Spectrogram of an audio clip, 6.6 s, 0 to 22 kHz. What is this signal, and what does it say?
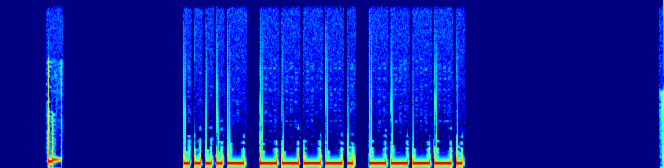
Morse code, heard as a keyed tone, about 22 wpm, 700 Hz. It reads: 499
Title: Numbers - 3-Digit 22wpm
